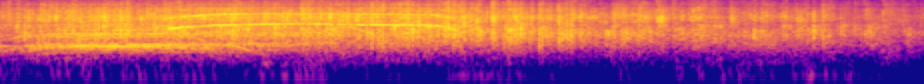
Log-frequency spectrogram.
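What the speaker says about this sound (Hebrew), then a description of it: "הרבה כפיים ליותם רוזנטל." Live audience applause for Yotam Rosenthal at a podcast reading: warm crowd clapping with a few whoops and whistles at the start, then the clapping thins and fades gradually.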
